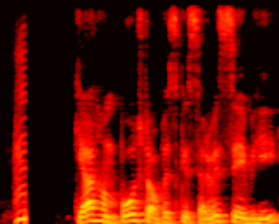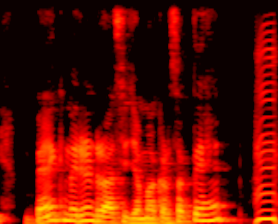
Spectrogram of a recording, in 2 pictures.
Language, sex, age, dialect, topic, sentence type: Hindi, male, 25-30, Garhwali, banking, question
